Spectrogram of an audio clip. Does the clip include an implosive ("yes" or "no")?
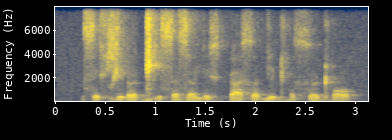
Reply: yes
